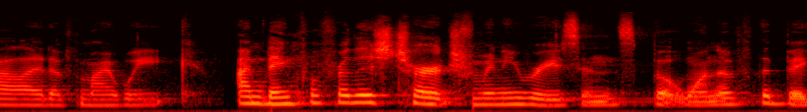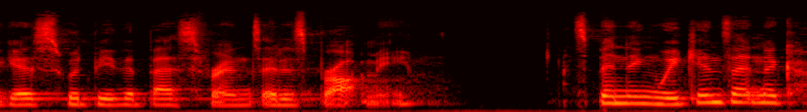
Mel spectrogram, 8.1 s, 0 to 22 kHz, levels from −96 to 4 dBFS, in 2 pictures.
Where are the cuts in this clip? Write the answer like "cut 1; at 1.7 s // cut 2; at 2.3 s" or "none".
cut 1; at 1.1 s // cut 2; at 2.4 s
